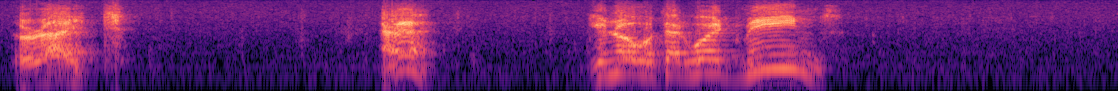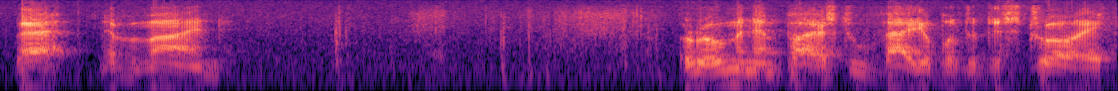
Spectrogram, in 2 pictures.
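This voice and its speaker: A man's voice: mid-range voice, very animated, slow pace, gravelly, long pauses, fairly bright tone, slightly rough, exaggerated voice. A man playing a ruthless, bombastic barbarian warlord and father, impatient and scheming, in a film dub. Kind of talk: dubbed sword-and-sandal film dialogue. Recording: muffled lo-fi dub with faint noise.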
